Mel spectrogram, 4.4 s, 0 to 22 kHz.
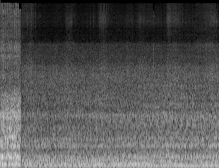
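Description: An MTZ tractor engine warms up in -20 degree frost, a steady, loud, low diesel rumble that runs on alone after a brief louder burst at the start.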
